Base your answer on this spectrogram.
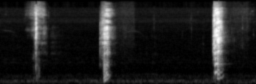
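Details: Chihuahua sneezing for food instead of barking: three short, sharp, hissing nasal bursts about a second apart; sneezing.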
